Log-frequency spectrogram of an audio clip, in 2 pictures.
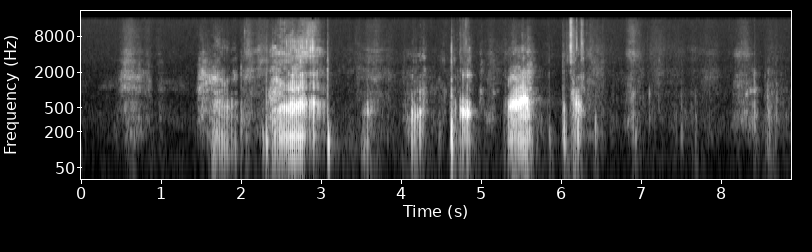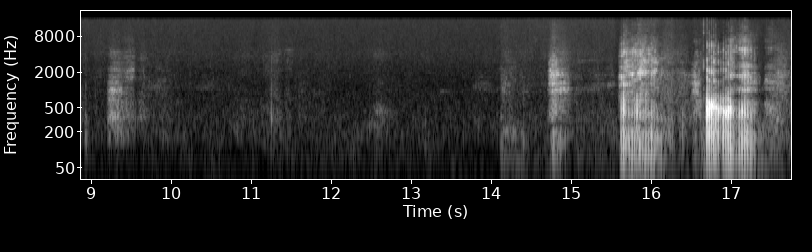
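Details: Several jaguars (Panthera onca) in playful combat; short bursts of rough growling and snarling come in clusters during the first six seconds, then near silence, then loud growls again near the end.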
